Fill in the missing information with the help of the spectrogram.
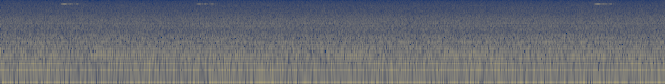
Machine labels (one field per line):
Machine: fan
